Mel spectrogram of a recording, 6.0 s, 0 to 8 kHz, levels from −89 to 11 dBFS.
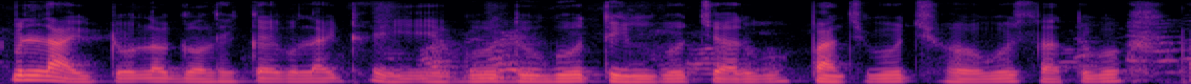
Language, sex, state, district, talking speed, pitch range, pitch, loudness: Bajjika, male, Bihar, Vaishali, 170 wpm, 105-115 Hz, 110 Hz, -30 LUFS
